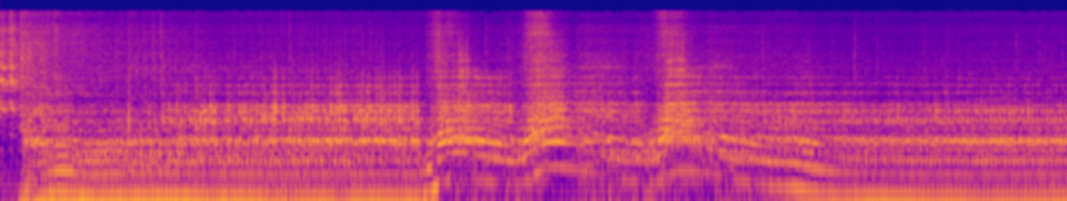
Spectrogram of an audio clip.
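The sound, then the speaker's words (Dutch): The engine of an Italian Maserati Quattroporte idles with a deep, steady rumble, then revs sharply three times in quick bursts, pitch rising and falling, before settling back to idle. Loud, with no voices. “Ja, en dat was een prachtige Maserati Quattroporte zelfs.”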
